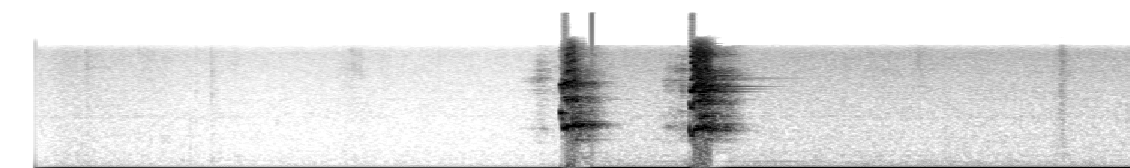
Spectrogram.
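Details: Cairn terrier playing in the shower gives two short, sharp barks about a second apart over steady rushing shower water.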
